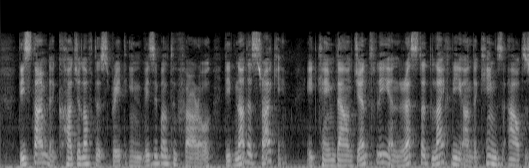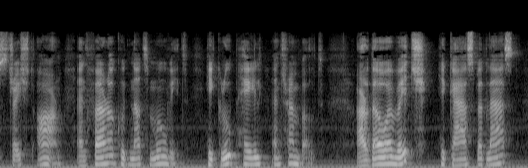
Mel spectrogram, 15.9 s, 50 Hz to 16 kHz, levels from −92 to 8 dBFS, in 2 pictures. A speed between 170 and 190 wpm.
Yes: average, 175 wpm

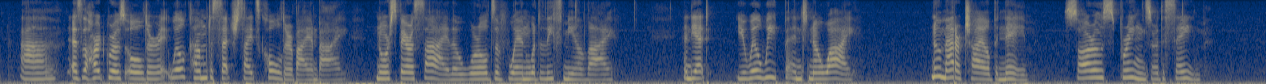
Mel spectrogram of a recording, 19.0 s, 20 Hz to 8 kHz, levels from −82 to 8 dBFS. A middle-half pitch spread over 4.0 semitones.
No: average, 2.9 semitones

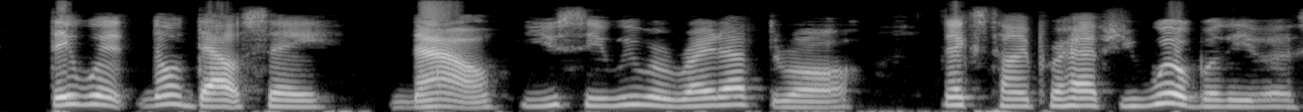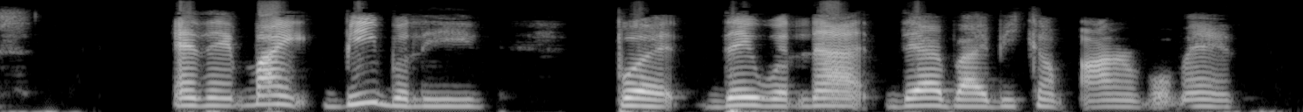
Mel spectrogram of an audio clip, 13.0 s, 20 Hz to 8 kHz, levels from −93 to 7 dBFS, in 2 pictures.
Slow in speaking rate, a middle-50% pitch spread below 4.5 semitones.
No: average, 160 wpm; average, 3.0 semitones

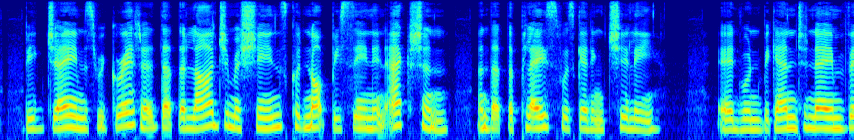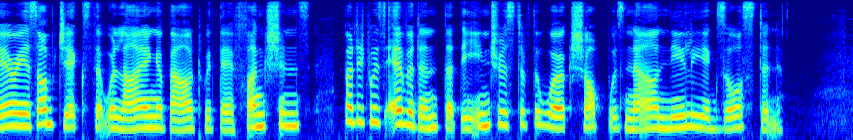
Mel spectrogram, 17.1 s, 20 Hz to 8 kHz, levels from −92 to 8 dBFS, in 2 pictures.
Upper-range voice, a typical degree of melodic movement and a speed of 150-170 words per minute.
Yes: high, 195 Hz; average, 3.4 semitones; average, 165 wpm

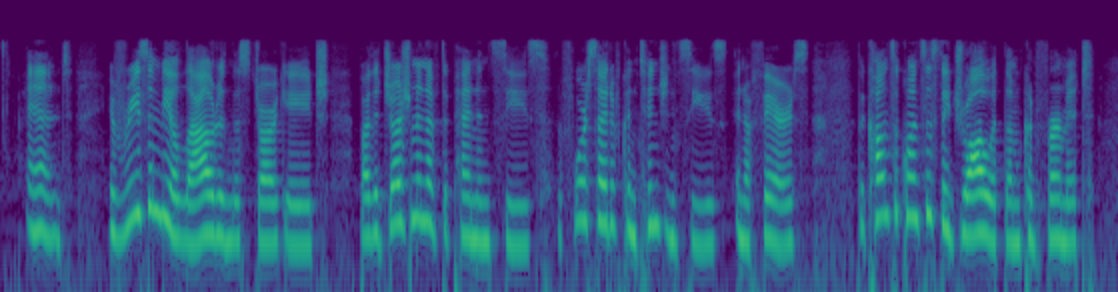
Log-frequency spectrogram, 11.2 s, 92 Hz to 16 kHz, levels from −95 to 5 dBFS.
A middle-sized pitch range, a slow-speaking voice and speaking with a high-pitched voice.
No: average, 5.0 semitones; average, 160 wpm; very high, 250 Hz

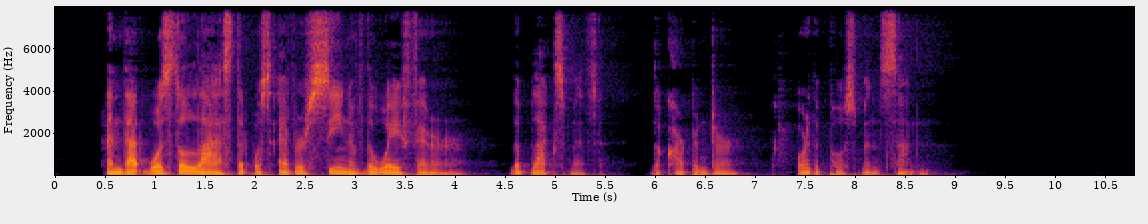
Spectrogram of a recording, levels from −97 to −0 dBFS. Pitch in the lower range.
Yes: very low, 80 Hz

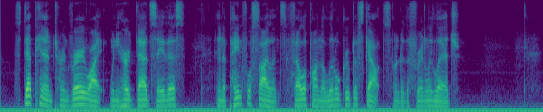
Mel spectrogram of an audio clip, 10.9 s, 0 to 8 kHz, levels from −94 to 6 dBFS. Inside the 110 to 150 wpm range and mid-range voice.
No: average, 145 wpm; low, 110 Hz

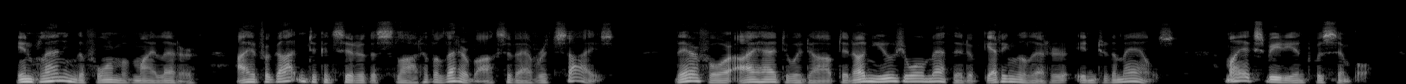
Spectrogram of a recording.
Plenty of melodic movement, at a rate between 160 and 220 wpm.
Yes: wide, 6.3 semitones; average, 170 wpm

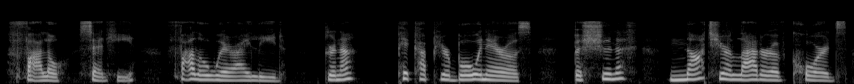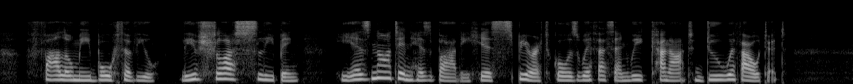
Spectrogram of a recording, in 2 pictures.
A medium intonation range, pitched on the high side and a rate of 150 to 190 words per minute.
Yes: average, 3.5 semitones; high, 200 Hz; average, 170 wpm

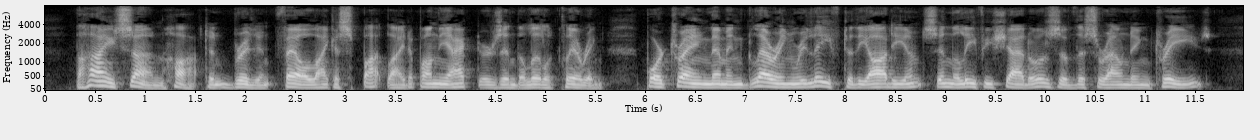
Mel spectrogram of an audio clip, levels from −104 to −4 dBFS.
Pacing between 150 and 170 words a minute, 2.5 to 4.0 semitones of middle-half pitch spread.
Yes: average, 165 wpm; average, 3.1 semitones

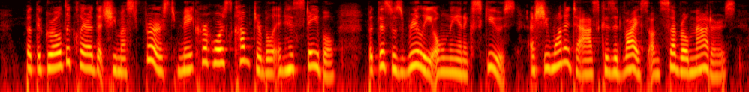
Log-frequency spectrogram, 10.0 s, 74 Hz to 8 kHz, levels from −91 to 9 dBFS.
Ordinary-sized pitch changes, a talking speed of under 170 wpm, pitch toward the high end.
No: average, 4.6 semitones; average, 190 wpm; high, 235 Hz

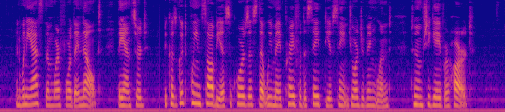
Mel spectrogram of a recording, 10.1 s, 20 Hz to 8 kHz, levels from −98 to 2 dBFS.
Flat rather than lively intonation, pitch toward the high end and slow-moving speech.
No: narrow, 2.3 semitones; high, 205 Hz; average, 200 wpm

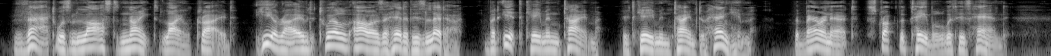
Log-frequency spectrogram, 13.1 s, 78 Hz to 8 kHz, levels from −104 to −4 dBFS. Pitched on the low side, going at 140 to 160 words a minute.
Yes: low, 130 Hz; average, 155 wpm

